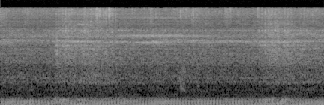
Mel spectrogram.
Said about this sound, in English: It doesn't matter which direction you spin the motor.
